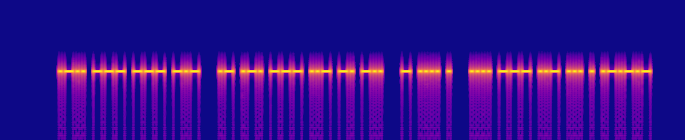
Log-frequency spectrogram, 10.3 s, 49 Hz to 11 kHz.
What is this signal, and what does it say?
Morse code, heard as a keyed tone, about 28 wpm, 700 Hz. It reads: LOOK AROUND THE HOUSE.
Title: Sentences from Top 600 Words 28wpm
